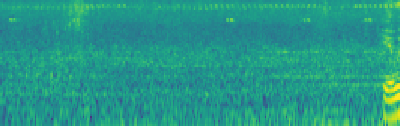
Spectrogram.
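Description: Faint steady insect chirring, typical of crickets, over a low rumble. A man's voice comes in near the end.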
